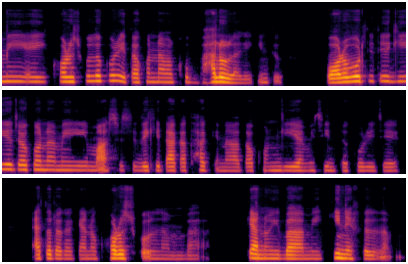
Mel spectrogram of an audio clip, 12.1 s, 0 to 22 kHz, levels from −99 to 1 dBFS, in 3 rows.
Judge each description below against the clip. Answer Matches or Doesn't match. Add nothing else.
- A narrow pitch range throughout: Doesn't match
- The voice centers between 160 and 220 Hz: Matches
